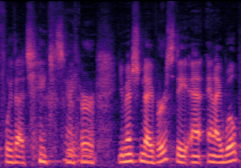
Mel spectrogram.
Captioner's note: laughter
